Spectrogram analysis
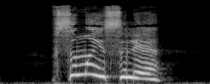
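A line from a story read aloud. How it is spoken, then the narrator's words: Roared. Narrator (Russian): взревела ректор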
